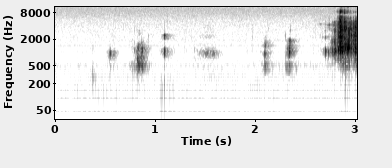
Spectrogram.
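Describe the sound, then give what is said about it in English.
A few soft, scattered clinks and taps, like ice shifting in a glass, followed by a short, breathy slurp of iced spiced tea. No one speaks. “After all of that talking up and talking about how delicious my tea is, I've healed up enough, I've taken time away enough, that I barely need a sip or something.”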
